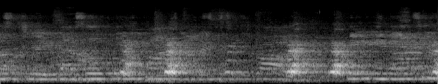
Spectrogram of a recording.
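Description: A dog barking in short sharp barks, about four in the second half, over a background of voices.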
